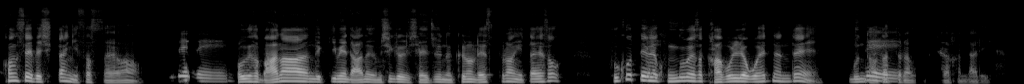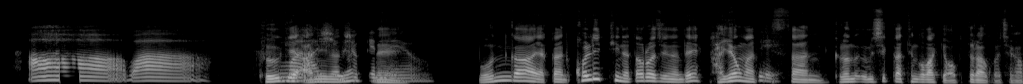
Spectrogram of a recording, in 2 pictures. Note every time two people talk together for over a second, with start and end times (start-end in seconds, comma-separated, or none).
12.9-14.3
